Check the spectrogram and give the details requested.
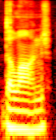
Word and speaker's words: DeLonge: pronounced. I was right. It is DeLonge.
